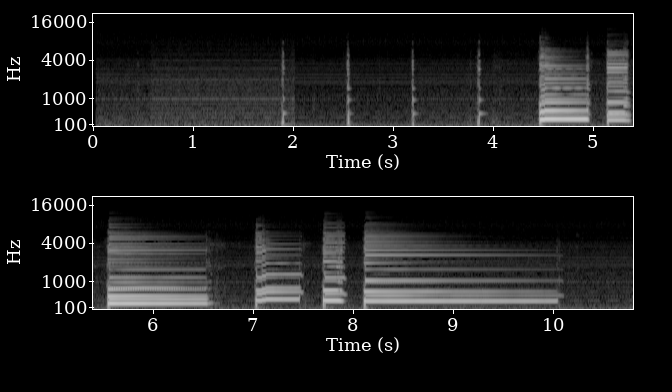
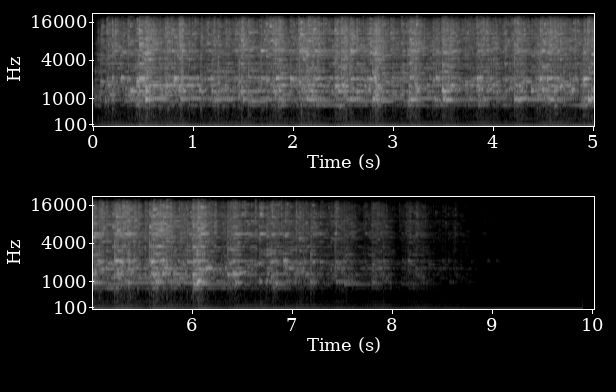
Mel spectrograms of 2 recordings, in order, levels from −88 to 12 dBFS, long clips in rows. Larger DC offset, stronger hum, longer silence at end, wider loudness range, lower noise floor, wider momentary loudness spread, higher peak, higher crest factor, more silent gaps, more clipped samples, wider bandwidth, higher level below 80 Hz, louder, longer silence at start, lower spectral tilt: neither; about the same, 50 Hz at -60 dBFS vs 60 Hz at -65 dBFS; second, 0.75 s vs 1.7 s; second, 5 LU vs 13 LU; second, -56 dBFS vs under -90 dBFS; first, 24 LU vs 11 LU; first, -4 dBFS vs -8 dBFS; about the same, 18 dB vs 22 dB; neither; neither; second, 8.4 kHz vs over 20 kHz; first, -54 dBFS vs -64 dBFS; first, -21 LUFS vs -26 LUFS; first, 1.9 s vs 0 s; first, -6 dB/octave vs 4.5 dB/octave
